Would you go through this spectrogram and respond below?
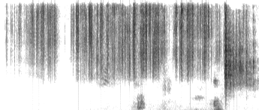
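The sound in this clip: Dice dropped and rattling, giving a sustained bright clattering rattle that briefly stops, then resumes with a few louder knocks toward the end.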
